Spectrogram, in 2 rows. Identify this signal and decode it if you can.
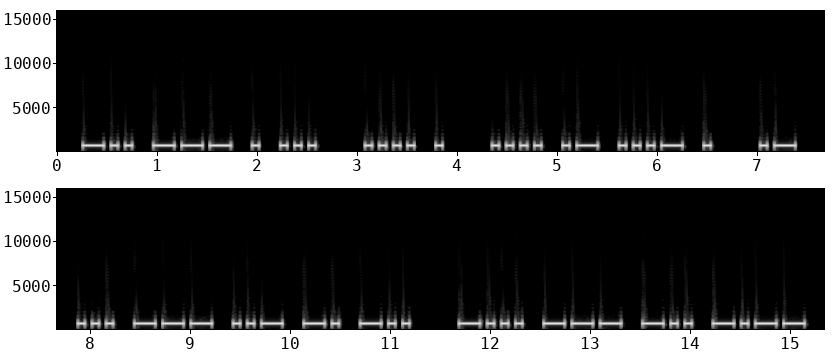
Morse code, heard as a keyed tone, about 17 wpm, 700 Hz. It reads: DOES HE HAVE A SOUND BODY
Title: Sentences from Top 1000 Words - Review Part 2 - 17wpm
